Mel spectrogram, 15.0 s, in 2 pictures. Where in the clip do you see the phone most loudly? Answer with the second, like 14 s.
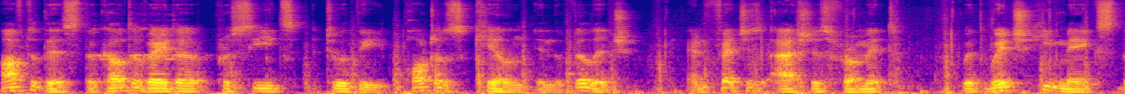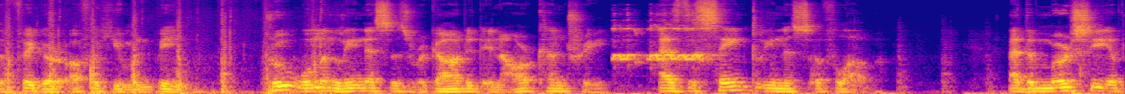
12 s.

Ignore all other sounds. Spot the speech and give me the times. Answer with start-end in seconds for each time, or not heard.
0.0-13.4, 14.2-14.9.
